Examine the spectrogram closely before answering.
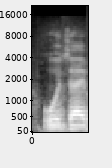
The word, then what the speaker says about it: ogive: यहाँ इसका प्रोनाउंसिएशन क्या होता है, ओजीव या ओजाइव, आप इसको यहाँ पे पढ़ सकते हैं।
